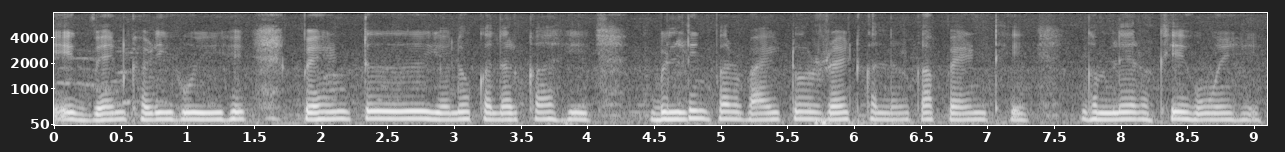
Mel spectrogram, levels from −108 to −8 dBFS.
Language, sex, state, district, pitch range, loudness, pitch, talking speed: Hindi, female, Uttar Pradesh, Jyotiba Phule Nagar, 175-185 Hz, -22 LUFS, 180 Hz, 150 wpm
